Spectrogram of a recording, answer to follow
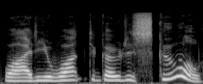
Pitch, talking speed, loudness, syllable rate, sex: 195 Hz, 235 wpm, -15 LUFS, 4.2 syllables/s, male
